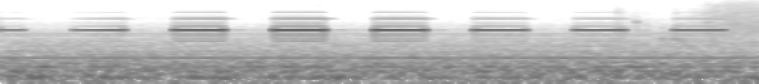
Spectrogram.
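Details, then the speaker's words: Neoprobe gamma detection probe system: steady repeating beeps about two a second, growing louder then softer as the volume knob on the right front of the unit is adjusted. "the volume is adjusted using the volume knob on the right front of the unit"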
